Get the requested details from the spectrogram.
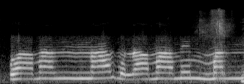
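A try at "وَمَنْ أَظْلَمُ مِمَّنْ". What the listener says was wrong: نہیں، ایک منٹ میری بہن، ومن میں نون پر غنہ نہیں کریں گے، دوسرا اظلمہ نہیں ہے، اظلمو ہے، ومن اظلمو۔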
